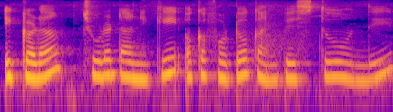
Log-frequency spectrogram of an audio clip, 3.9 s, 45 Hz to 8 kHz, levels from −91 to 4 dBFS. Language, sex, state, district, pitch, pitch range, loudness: Telugu, female, Andhra Pradesh, Sri Satya Sai, 230 Hz, 220-245 Hz, -20 LUFS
